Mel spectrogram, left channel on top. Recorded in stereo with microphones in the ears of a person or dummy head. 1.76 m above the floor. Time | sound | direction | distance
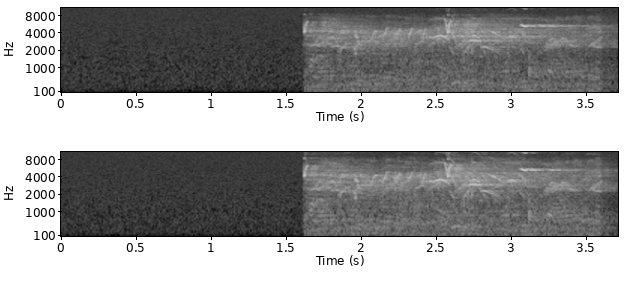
1.6 | a bird | 15° right (ahead or behind) | 1.3 m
